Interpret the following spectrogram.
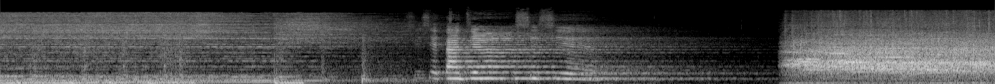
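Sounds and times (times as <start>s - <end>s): crowd cheering and applause: 7.8s - 9.9s.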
